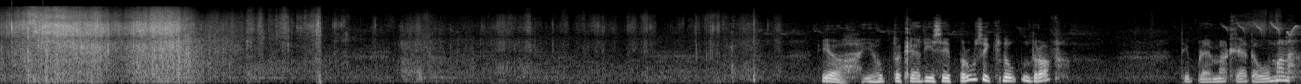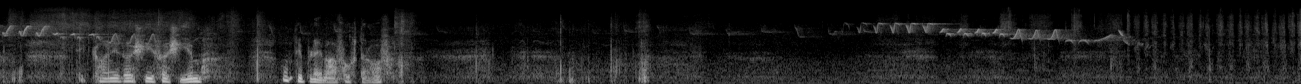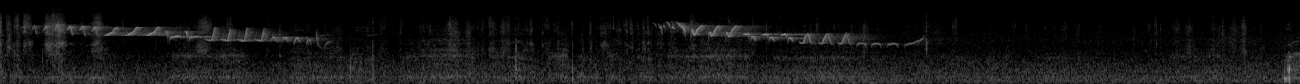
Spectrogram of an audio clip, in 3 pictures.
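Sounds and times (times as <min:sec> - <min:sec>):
songbird singing: 0:06.4 - 0:36.7.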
